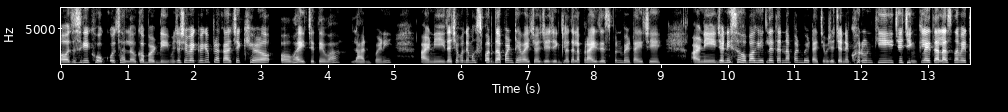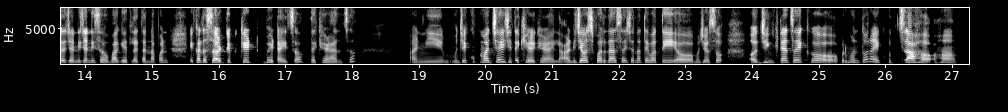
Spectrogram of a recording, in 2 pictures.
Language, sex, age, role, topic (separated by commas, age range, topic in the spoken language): Marathi, female, 20-24, guest, तुमचा बचपणातील आवडता खेळ कोणता होता आणि तो तुम्हाला का आवडायचा?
